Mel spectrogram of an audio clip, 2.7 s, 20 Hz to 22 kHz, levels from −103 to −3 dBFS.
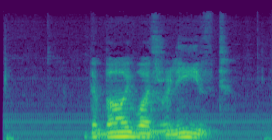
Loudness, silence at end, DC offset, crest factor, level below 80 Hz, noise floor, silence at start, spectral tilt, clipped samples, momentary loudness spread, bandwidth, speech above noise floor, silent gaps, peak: -24 LUFS; 0 s; under 0.1%; 16 dB; -54 dBFS; -54 dBFS; 0.05 s; -9 dB/octave; under 0.1%; 12 LU; 7.6 kHz; 32 dB; none; -10 dBFS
